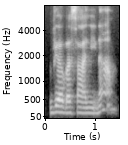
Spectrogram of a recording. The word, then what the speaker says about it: vyavasāyinām: So you see here they did not pronounce the A in avyavasāyinām because the A got here combined with the yaha. It became a O, so now it gets dropped from here. Similarly here they are saying they are putting the S over here to say that it has been dropped. The A has been dropped, you don't have to pronounce it.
